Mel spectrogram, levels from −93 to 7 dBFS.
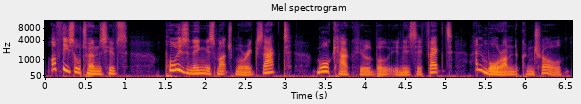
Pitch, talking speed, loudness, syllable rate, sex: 150 Hz, 155 wpm, -19 LUFS, 5.7 syllables/s, male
